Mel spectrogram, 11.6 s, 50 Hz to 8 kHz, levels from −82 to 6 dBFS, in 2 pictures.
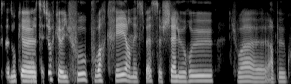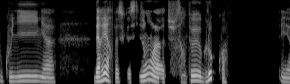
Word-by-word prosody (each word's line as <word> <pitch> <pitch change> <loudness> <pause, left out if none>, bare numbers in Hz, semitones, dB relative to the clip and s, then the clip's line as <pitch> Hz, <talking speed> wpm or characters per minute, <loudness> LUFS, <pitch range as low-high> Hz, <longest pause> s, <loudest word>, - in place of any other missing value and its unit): C'est 155 - -4
donc 170 +1 -2
heu 165 -2 +9
c'est - - -4
sûr 230 -1 +1
qu'il 160 -3 +4
faut 210 0 +2
pouvoir 185 0 -1
créer 190 +2 +4
un 170 -4 0
espace 150 - -4
chaleureux, 175 +2 +1 0.4
tu - - -19
vois, 155 -1 -2
heu, 145 0 -5
un 135 - -5
peu 150 +2 -7
cocooning, 165 +2 -7
heu, 145 -1 -8 0.8
derrière 175 +6 +2
parce 145 -3 -7
que 140 - -14
sinon 180 +9 -3 0.3
c'est - - -11
un 125 - -16
peu 180 +4 -3
glauque, 225 +12 -3
quoi. 145 -3 -12 1.0
Et 145 -1 -10
165 Hz, 150 wpm, -21 LUFS, 150-180 Hz, 1.0 s, heu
